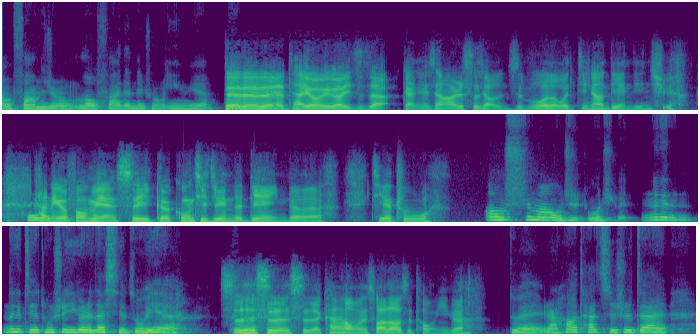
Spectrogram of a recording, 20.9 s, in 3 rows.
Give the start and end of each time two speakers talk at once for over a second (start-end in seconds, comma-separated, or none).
none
